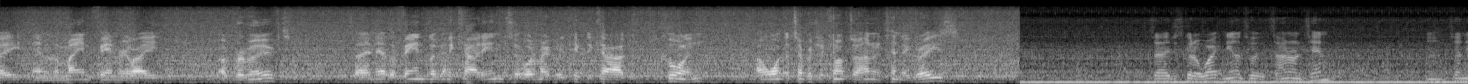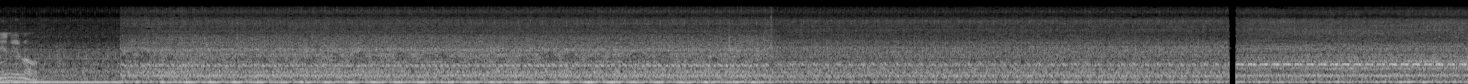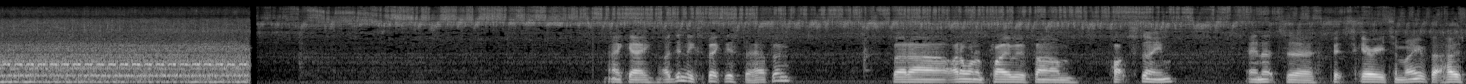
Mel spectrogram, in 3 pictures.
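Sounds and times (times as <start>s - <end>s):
steam hissing from hose: 0.0s - 10.2s, 31.9s - 44.0s
car engine idling: 0.0s - 31.9s.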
